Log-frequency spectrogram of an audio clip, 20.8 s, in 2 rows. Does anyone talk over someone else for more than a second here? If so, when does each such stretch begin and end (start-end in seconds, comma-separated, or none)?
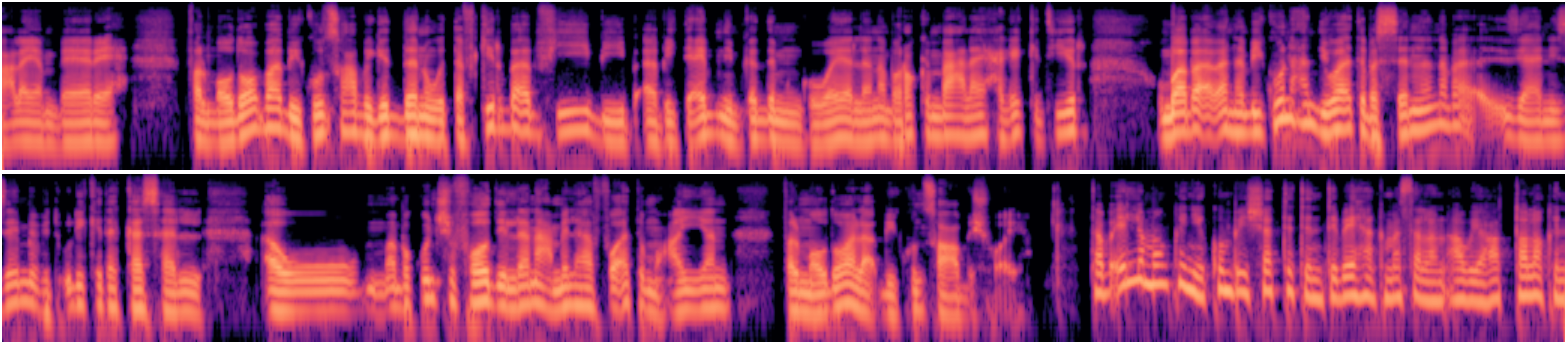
none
